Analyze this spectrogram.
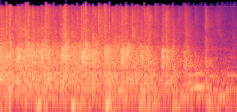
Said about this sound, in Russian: Но, тем не менее, сегодня он у нас присутствует, и мы можем его поздравить нашими аплодисментами. Поздравляем!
